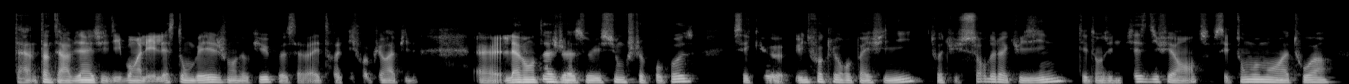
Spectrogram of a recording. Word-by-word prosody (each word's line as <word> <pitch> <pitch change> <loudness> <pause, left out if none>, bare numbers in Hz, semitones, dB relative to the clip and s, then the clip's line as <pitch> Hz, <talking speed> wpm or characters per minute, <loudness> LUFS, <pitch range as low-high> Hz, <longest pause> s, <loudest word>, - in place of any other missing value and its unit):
t'in - - -3
t'interviens 100 -2 +3
et - - +7
tu 90 -3 -3
dis: 80 0 -3
«Bon, 95 +1 0
allez, 80 -3 +3
laisse 90 +6 -2
tomber, 100 +2 +3
je 105 -1 -5
m'en - - 0
occupe, 110 +7 -1
heu, 85 - -1
ça 80 - -9
va - - -5
être, - - -8
heu, - - -3
10 - - -14
fois - - -11
plus 105 - -8
rapide», 85 -1 -6 0.6
heu, 85 -1 0
l'avantage 110 +4 +6
de 105 - +4
la 100 - +6
solution 100 +2 +1
que 105 - -5
je 110 - -10
te 95 - +1
propose, 120 +11 0 0.4
c'est - - -4
qu'une 105 +2 -3
fois 110 +3 0
que - - -13
le 110 - +2
repas 95 -2 -1
est 90 - +1
fini, 105 +11 0 0.2
toi, 95 - -3
tu 95 - -15
sors 130 0 -3
de 120 - +2
la 110 -3 +2
cuisine, 110 +8 0
tu - - -6
es - - -7
dans 85 +3 -4
une 90 0 -5
pièce 125 +2 -3
différente, 110 -7 -2
c'est - - -5
ton 115 - -3
moment 115 -2 +4
à 100 - +2
toi, 105 0 -1
100 Hz, 245 wpm, -23 LUFS, 90-110 Hz, 0.6 s, et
